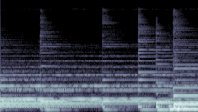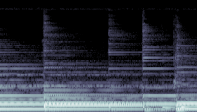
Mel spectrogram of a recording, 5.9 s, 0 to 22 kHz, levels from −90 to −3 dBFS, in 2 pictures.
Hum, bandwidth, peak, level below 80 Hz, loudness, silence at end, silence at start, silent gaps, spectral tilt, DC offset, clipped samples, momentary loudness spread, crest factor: none; 7.6 kHz; -2 dBFS; -48 dBFS; -19 LUFS; 0 s; 0 s; none; -10 dB/octave; under 0.1%; under 0.1%; 11 LU; 14 dB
